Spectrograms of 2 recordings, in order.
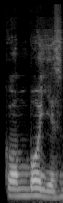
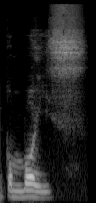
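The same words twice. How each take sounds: First: "Convoyes" with a full final -yes syllable; correct plural. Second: "convoys" in two syllables, ending -ois; wrong plural. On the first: Teacher modelling the proper plural, "Convoyes" ending in a spoken -yes. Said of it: "Va a ser convoyes". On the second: Teacher showing the plural to avoid, "convoys" ending in a short -ois. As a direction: say "convoys" with S straight after the oi glide. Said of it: "no voy a decir". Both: Shown as a demonstration.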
